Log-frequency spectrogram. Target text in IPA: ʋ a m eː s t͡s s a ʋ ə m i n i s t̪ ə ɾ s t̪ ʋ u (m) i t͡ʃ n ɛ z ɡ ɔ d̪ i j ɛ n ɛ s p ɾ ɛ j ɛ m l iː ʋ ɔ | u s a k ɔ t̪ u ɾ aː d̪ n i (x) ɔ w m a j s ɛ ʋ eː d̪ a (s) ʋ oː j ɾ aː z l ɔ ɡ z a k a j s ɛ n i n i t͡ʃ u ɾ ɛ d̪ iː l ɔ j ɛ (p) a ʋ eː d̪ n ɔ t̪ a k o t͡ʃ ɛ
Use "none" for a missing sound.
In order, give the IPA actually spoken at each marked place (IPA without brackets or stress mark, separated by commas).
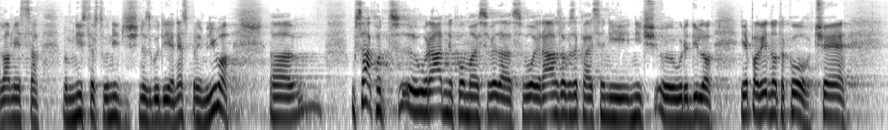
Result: n, k, s, p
